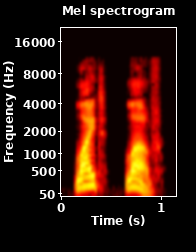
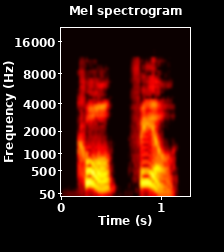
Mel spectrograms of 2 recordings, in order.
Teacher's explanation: Light L at the beginning of words, light, love. Dark L at the end, cool, feel. Tip, touch the tongue tip behind your teeth.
